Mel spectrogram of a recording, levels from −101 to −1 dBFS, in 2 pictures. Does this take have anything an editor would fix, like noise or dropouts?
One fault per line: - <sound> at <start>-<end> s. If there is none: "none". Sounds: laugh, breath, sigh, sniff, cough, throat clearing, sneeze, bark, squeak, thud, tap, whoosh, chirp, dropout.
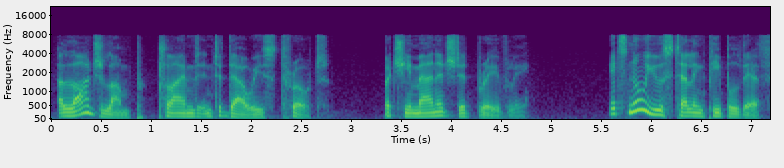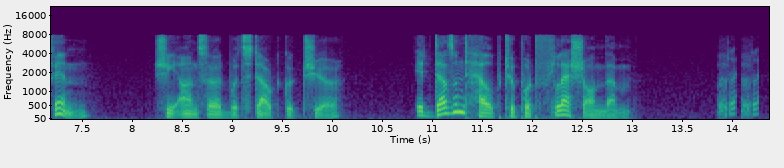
- laugh at 13.8-14.3 s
